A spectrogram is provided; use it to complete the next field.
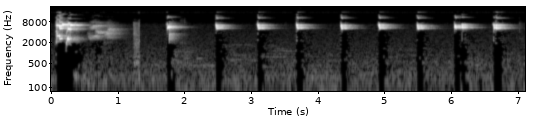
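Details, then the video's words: Lovebird in breeding mood calling to provoke a rival: an opening harsh squawk, then a steady series of about nine short, sharp, high chirps repeated every 0.6 seconds. "BURUNG LOVEBIRD MENCARI LAWAN || LB MANAPUN PASTI NYAUT BUNYI"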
